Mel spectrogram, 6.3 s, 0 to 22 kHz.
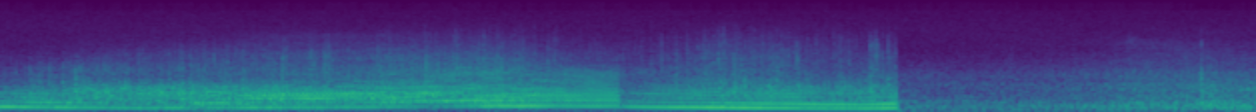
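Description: A leased Mazda rally car at Rally New Zealand 1992 roars past close by, its engine pitch climbing hard through the gears before cutting off abruptly, leaving a quieter distant drone.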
